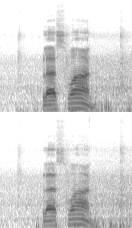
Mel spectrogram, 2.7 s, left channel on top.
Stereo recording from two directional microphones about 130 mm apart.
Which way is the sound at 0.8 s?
45° left (ahead or behind).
